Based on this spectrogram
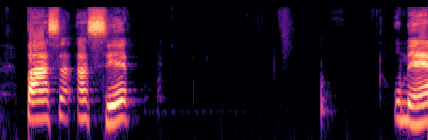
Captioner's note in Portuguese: silêncio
